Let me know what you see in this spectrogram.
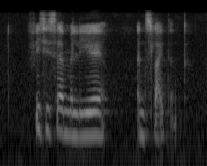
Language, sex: Afrikaans, female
